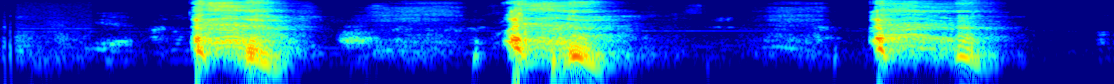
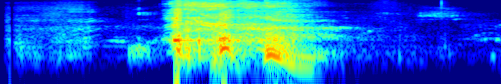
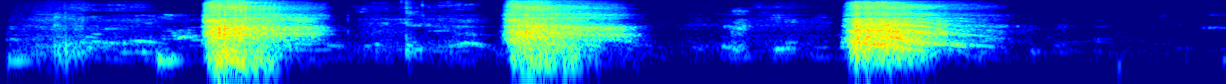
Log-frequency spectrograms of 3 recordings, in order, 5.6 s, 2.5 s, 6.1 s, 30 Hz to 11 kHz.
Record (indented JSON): {
  "three_cough_length": "5.6 s",
  "three_cough_amplitude": 29204,
  "three_cough_signal_mean_std_ratio": 0.35,
  "cough_length": "2.5 s",
  "cough_amplitude": 29204,
  "cough_signal_mean_std_ratio": 0.4,
  "exhalation_length": "6.1 s",
  "exhalation_amplitude": 29204,
  "exhalation_signal_mean_std_ratio": 0.39,
  "survey_phase": "beta (2021-08-13 to 2022-03-07)",
  "age": "45-64",
  "gender": "Male",
  "wearing_mask": "No",
  "symptom_none": true,
  "smoker_status": "Current smoker (11 or more cigarettes per day)",
  "respiratory_condition_asthma": true,
  "respiratory_condition_other": false,
  "recruitment_source": "REACT",
  "submission_delay": "2 days",
  "covid_test_result": "Negative",
  "covid_test_method": "RT-qPCR",
  "influenza_a_test_result": "Negative",
  "influenza_b_test_result": "Negative"
}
